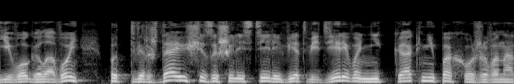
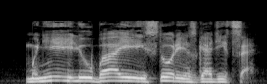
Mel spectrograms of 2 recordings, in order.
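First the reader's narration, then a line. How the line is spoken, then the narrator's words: Cheerful old man. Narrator (Russian): Радостно улыбнулся дедок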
